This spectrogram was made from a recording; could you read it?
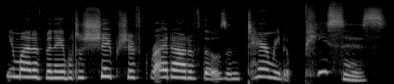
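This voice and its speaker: A woman's voice: sits high, moderate pace. A woman playing a giddy, unhinged mage who gushes over cursed monsters in a fantasy ASMR roleplay. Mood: gushing, fascinated. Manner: breathy gasps, gushing, rambling, sweetly menacing.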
